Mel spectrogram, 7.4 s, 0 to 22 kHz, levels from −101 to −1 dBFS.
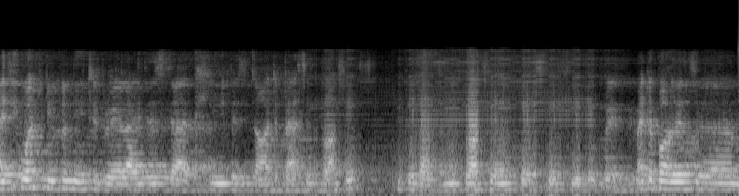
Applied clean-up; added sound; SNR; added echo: neural separator model SepFormer DNS4.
